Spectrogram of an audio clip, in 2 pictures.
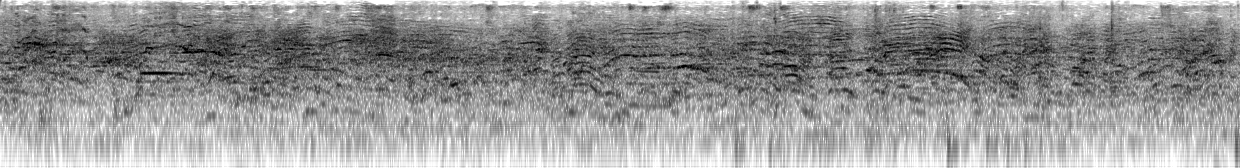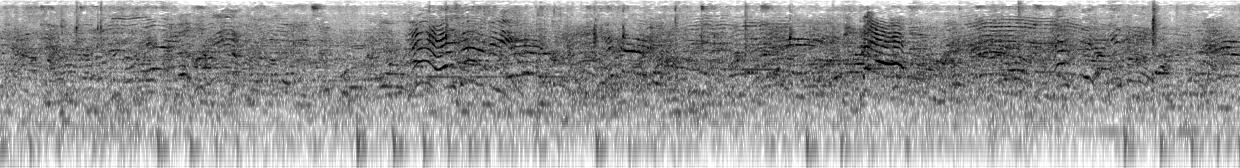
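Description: A crowd of people chatters around.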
